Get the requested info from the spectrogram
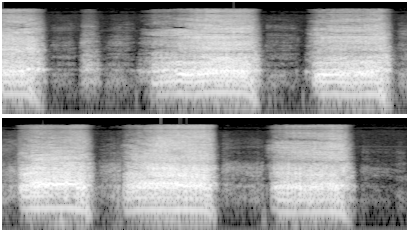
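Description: A bear roaring repeatedly: a run of about six harsh, deep roars, each roughly a second long, separated by short silent gaps.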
